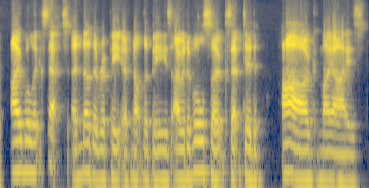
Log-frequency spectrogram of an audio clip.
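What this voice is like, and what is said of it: Usual voice. Nothing is said of it.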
